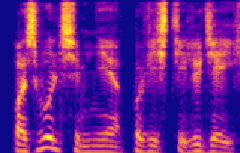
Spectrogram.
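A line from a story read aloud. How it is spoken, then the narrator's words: Quiet. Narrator (Russian): тихо произносит капитан Олимпио де Кастро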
